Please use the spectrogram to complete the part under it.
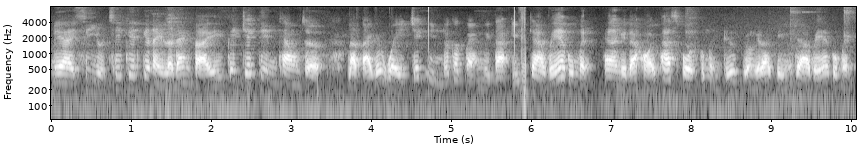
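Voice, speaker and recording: A man teaching English airport phrases, explaining each one and repeating key words slowly. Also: medium pitch, animated, dark tone, roomy sound, slight background noise, poor audio.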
